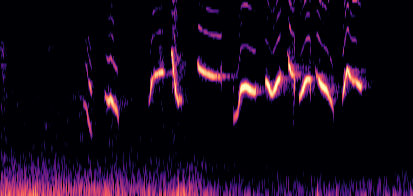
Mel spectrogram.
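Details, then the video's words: Flores crested white-eye in full song, meant to rouse other birds; sparse opening chirps build into a fast series of bright, bending whistled notes before fading, over a low hum. "Opior Jambul flores Gacor Bikin Emosi Burung Yang Dengar Pasti Langsung Ribut"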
